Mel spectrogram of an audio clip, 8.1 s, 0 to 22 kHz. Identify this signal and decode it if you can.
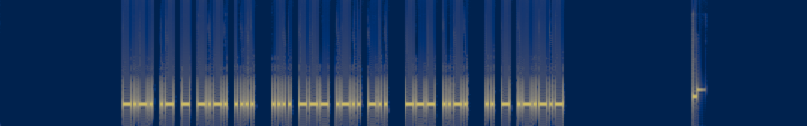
Morse code, heard as a keyed tone, about 44 wpm, 700 Hz. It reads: CATCH HOLD OF IT.
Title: Sentences from Top 1500 Words 45wpm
